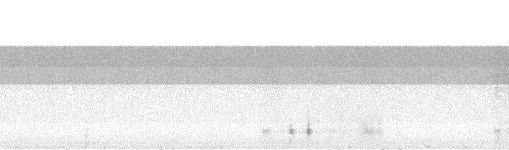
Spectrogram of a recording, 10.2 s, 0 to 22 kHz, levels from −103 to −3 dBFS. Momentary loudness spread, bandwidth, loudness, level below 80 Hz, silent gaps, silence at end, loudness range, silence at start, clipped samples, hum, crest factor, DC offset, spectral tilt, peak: 1 LU; 15.5 kHz; -58 LUFS; under -90 dBFS; none; 0 s; 0 LU; 0 s; under 0.1%; none; 16 dB; under 0.1%; 1 dB/octave; -46 dBFS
